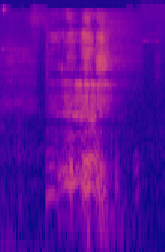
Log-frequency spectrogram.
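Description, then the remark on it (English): A voice imitates a sniffling cry: one wavering, whimpering sob lasting about a second, rising and falling in pitch, then a short faint sniff at the end. “Can you give me like a sniffle? Like a sniffle cry?”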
